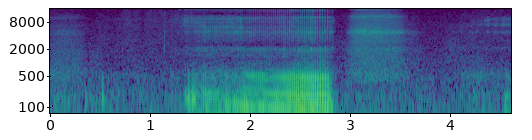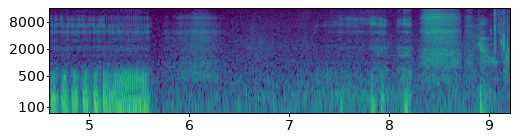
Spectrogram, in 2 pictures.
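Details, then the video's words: Boston Terrier snoring while asleep indoors: two long, rough, low rasping snores, each lasting over a second with a pulsing rattle, separated by quieter breathing and a few soft snuffles. "boston terrier snoring"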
